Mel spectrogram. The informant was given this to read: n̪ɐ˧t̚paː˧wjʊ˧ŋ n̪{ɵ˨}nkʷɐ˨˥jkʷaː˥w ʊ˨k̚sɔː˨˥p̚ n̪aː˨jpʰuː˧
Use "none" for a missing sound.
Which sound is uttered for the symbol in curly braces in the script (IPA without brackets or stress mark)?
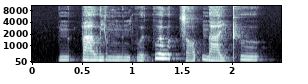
ɵ˨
